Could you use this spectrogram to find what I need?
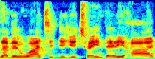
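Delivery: put-on booming Austrian accent.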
